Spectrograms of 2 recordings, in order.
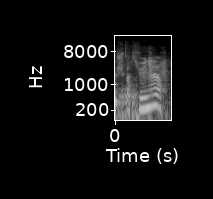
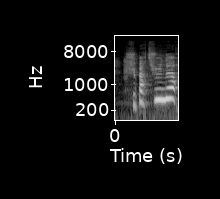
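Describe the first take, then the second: First: Said in the usual way. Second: Much higher, louder exasperated cry; exasperated high outburst. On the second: Real, not acted. Scene: owner exasperated by dogs jumping after one hour away, high loud. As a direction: pitch it up in exasperation.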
